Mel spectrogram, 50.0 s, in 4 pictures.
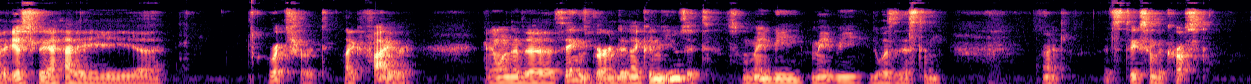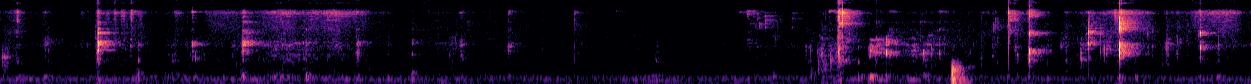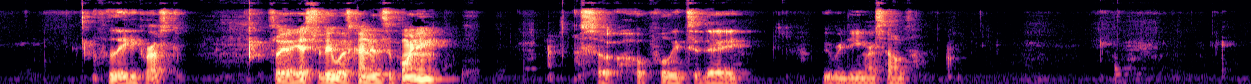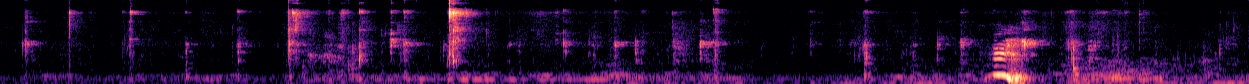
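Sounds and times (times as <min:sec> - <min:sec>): chewing flaky pastry: 0:11.8 - 0:50.0.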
